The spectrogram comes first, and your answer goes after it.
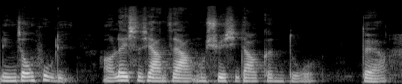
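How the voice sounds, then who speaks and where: A woman's very deep, low voice with fairly even intonation and a Taiwanese accent. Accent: Taiwanese Mandarin. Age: 40s. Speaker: spiritual medium. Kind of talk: interview conversation.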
